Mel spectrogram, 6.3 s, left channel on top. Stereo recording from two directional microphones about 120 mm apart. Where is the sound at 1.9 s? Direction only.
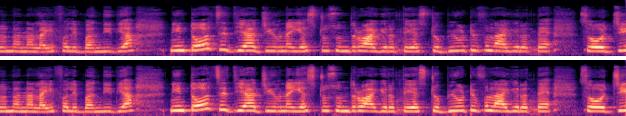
30° right (ahead or behind).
